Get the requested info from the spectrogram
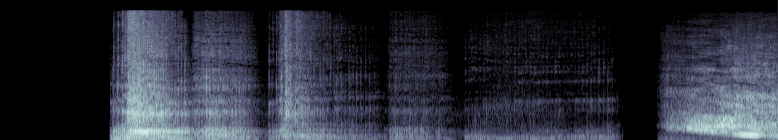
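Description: Bear roaring: two loud, rough roars close together, a quieter low grumble, then a last roar that drops in pitch near the end.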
